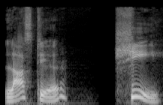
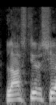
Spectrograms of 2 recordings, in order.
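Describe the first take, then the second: First: There is a pause after "last year". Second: It runs straight on without a pause. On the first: The speaker calls it right. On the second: The speaker calls it wrong.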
